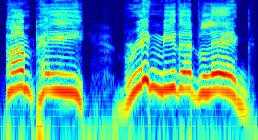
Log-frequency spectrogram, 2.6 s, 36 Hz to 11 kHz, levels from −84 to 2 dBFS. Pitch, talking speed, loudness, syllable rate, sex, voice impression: 250 Hz, 115 wpm, -14 LUFS, 2.7 syllables/s, male, masculine, adult-like, slightly fluent, cool, refreshing, slightly sincere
